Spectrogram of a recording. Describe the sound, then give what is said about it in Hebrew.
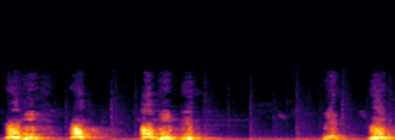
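Two dogs, Pluto and Azit, bark in short, sharp bursts as they leap toward someone: six or so mid-pitched woofs in uneven clusters, some doubled, with brief pauses between them and no voices. “לפתע, שני כלבים זינקו לעברה במביכות הזאת.”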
